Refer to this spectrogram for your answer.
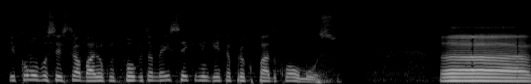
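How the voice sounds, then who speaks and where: A man's high-pitched voice with a Brazilian accent, fairly even intonation and a moderate pace, dry and close with no echo against a quiet background. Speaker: wildfire management coordinator. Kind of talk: conference talk. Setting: conference room with audience.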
